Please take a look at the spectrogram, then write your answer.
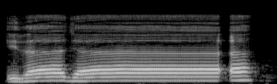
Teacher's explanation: جا پر الف پر مد ہے، لمبا ہوگا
